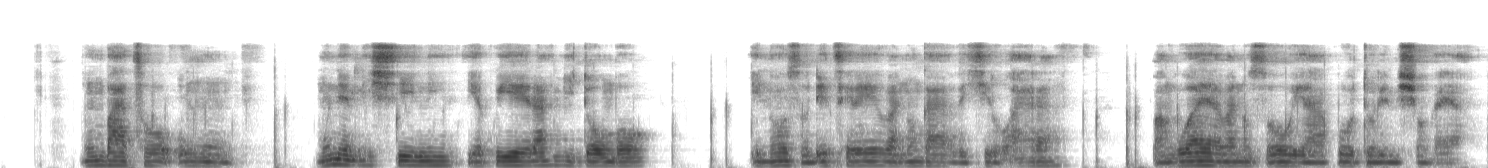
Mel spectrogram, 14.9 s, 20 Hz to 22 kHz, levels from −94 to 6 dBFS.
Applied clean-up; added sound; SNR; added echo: neural mask model DeepFilterNet 3.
